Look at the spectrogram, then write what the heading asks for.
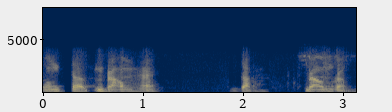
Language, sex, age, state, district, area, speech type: Bengali, male, 30-45, West Bengal, Paschim Bardhaman, urban, conversation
